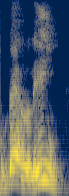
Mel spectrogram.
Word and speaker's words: Belém: Belém, né? A minha última sílaba ali é proferida com mais força e ali leva também o meu acento.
